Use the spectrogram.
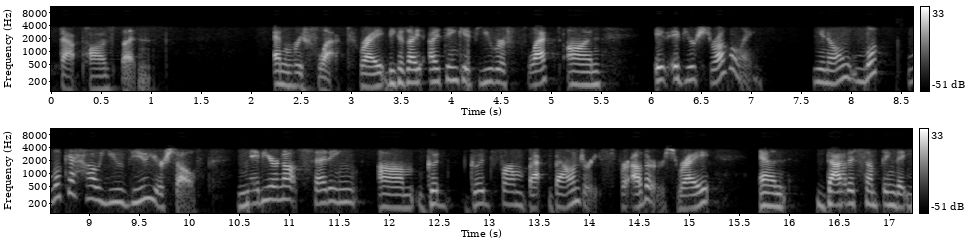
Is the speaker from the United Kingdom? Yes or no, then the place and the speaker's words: no; United States; I was born in the States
